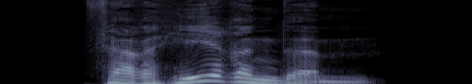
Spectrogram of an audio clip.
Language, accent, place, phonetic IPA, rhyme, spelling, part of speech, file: German, Germany, Berlin, [fɛɐ̯ˈheːʁəndəm], -eːʁəndəm, verheerendem, adjective, De-verheerendem.ogg
- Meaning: strong dative masculine/neuter singular of verheerend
